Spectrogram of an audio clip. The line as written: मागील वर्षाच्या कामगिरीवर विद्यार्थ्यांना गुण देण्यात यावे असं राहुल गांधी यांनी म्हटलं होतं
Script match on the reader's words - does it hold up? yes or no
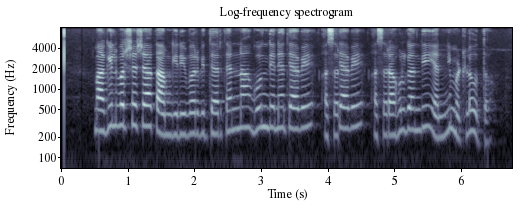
no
